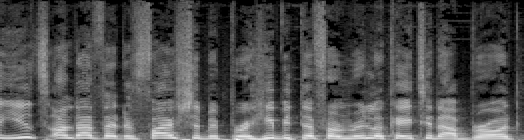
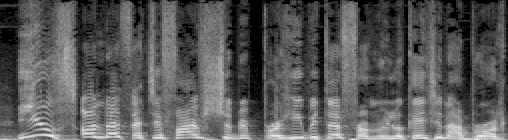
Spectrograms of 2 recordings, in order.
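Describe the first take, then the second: First: The sentence is read plainly, without dramatic expression. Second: The sentence is read with dramatic, heightened expression. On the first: The speaker calls it wrong. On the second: The speaker calls it right.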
